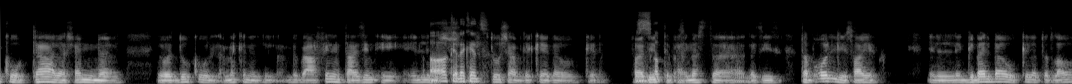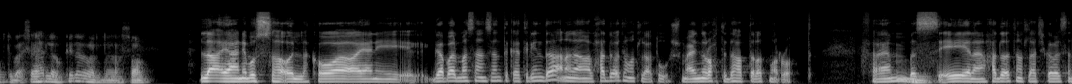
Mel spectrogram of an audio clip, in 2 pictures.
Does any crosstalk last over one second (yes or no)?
no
